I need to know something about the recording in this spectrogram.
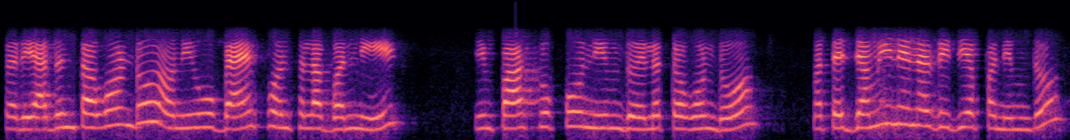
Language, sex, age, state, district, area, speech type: Kannada, female, 60+, Karnataka, Kolar, rural, conversation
